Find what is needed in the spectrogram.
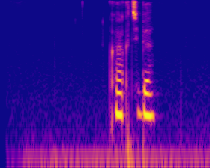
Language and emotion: Russian, neutral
